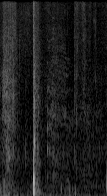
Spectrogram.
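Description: A single thud about two-thirds of a second in: feet landing hard on a grass lawn at the end of a standing flip. Light scuffing of feet on grass around it.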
